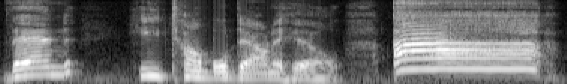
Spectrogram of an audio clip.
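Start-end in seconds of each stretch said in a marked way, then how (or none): 2.6-3.7 long, very high loud scream; tumbling-downhill shriek; falling scream. A narrator's reading. Tumbling down a hill.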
